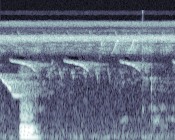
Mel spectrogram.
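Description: A bird repeating a short, falling chirp about twice a second, over a steady high-pitched insect drone.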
